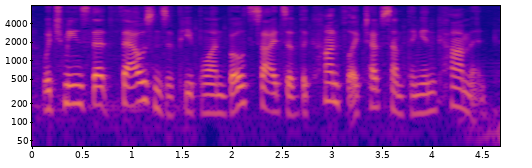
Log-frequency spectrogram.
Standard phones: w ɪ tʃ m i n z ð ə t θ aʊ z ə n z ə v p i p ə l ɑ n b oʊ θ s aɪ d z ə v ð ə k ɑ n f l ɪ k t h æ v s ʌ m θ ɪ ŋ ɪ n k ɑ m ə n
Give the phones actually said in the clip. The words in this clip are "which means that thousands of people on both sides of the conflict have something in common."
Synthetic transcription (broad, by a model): w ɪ tʃ m i n z ð ə t θ aʊ z n z ə v p i p l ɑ n b oʊ θ s aɪ d z ə v ð ə k ɑ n f l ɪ k t h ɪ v s ʌ m θ ɪ ŋ ɪ n k ɑ m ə n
